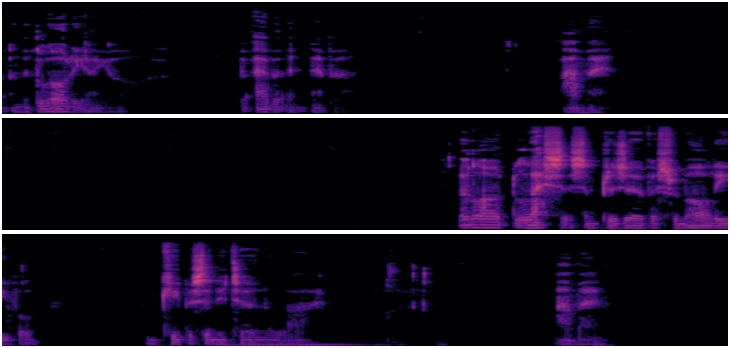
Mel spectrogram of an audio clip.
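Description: An older man speaks calmly and closely into a microphone, with long pauses.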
